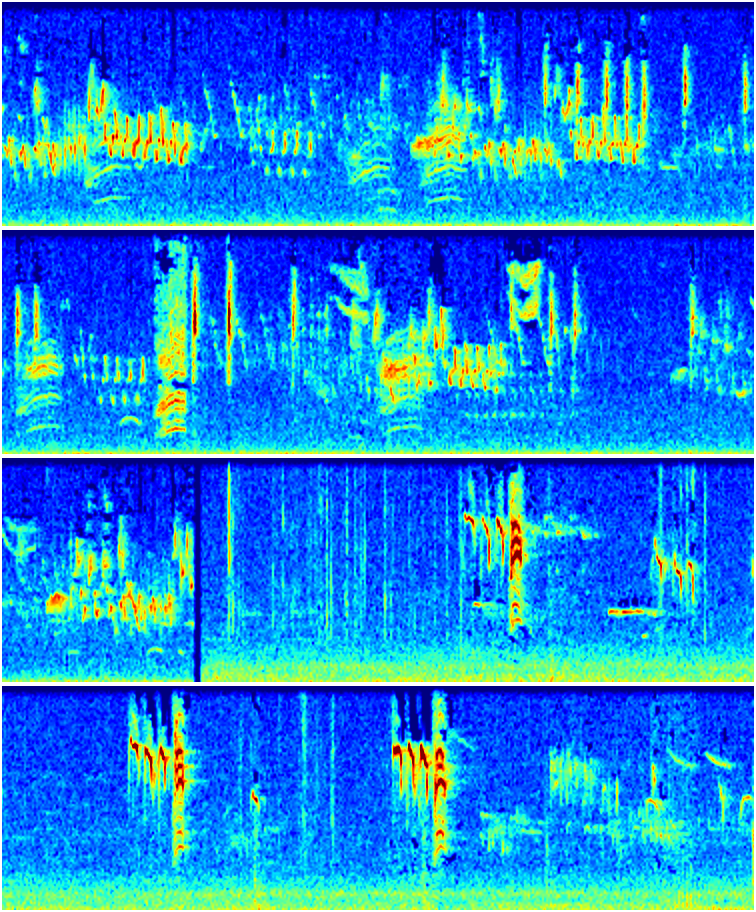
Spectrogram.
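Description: Songbirds singing in quick chirped and trilled phrases. About halfway through, the recording changes to a few loud, sharp, high-pitched calls over a steady background hiss.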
